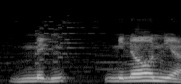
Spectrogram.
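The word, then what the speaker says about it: Mignogna: Mignonia, I believe it is. Because it's the Italian pronunciation.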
